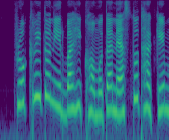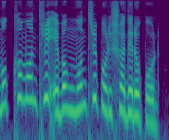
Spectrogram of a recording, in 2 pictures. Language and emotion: Bengali, neutral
